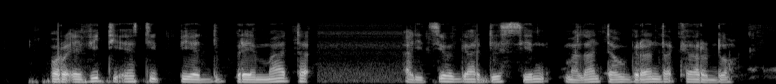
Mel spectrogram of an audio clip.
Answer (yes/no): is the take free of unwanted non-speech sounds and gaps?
yes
